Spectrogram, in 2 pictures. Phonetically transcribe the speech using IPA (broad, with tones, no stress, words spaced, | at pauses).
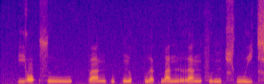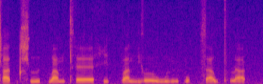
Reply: jɔ˥˩ʔsuː˧ | paː˩˦ŋpɯ˥˩k̚no˥˩k̚ pɯ˨˩a̯kwa˧n ra˧ŋfɯ˧ŋ t͡ɕʰuː˥˩jt͡ɕʰa˥˩t̚t͡ɕʰɯː˥˩t̚wa˧m tʰɛː˧hi˦˥t̚ pa˧njɤː˨˩wɯ˩˦ŋpo˨˩k̚ sa˨˩wpʰla˨˩k̚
